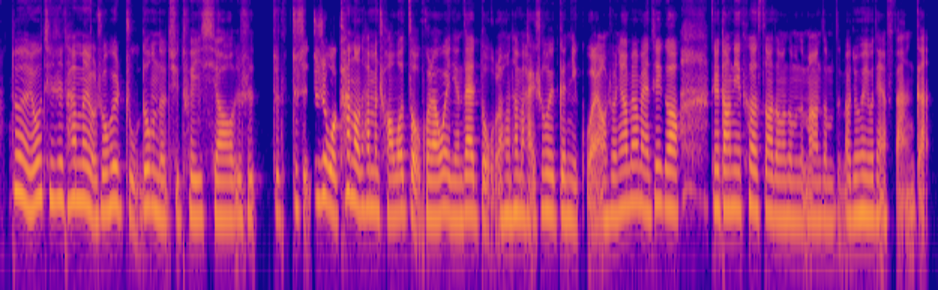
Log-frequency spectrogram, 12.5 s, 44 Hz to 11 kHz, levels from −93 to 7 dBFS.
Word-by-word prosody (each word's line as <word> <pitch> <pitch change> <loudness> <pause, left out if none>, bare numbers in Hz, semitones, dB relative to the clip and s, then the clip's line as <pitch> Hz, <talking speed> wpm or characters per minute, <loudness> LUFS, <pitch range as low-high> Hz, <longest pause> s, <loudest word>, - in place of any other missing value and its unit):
对， 275 -7 +3
尤 240 +4 +4
其 255 -1 -2
是 250 +1 +1
他 245 +2 +1
们 245 -1 +3
有 185 -5 +1
时 175 - -5
候 200 - +2
会 230 +1 +3
主 190 -4 -6
动 220 -1 +1
地 180 -1 -1
去 - - -7
推 180 0 -1
销， 175 -1 0
就 - - -3
是 180 +1 -5 0.3
就 195 - -5
是 180 - -16
就 220 - -5
是 - - -5
就 255 - -5
是 260 - +3
我 215 -6 +5
看 285 +10 +3
到 235 -3 +5
他 215 +1 0
们 210 -1 0
朝 185 -2 0
我 190 +1 +2
走 195 - +1
过 180 - 0
来， 175 - +5
我 195 +3 +2
已 195 - 0
经 175 -1 -2
在 195 0 +6
抖， 175 -2 -4
然 180 - -2
后 185 +1 0
他 200 - +1
们 185 -2 0
还 175 - -1
是 - - -7
会 200 -1 +2
跟 185 0 -2
你 165 - -4
过。 - - -3
然 - - +1
后 - - 0
说： 185 +1 -2
“你 - - -3
要 215 - +3
不 230 - -2
要 235 - +2
买 215 -3 0
这 235 +4 -1
个， 210 -2 +4 0.4
这 220 - 0
个 - - +4
当 215 0 +4
地 210 -1 0
特 215 +1 0
色 200 -1 0
怎 180 - -1
么 180 0 -2
怎 180 - -3
么 170 - -5
怎 170 - -7
么 - - -3
样， 175 - 0
怎 175 -1 -6
么 165 - -8
怎 - - -15
么 - - -7
样。 180 - -1
“就 185 +1 -1
会 190 - +2
有 185 - +1
点 180 -1 -2
反 180 - -7
感。 - - -2
195 Hz, 400 characters per minute, -24 LUFS, 180-220 Hz, 0.4 s, 在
